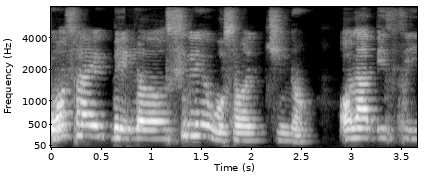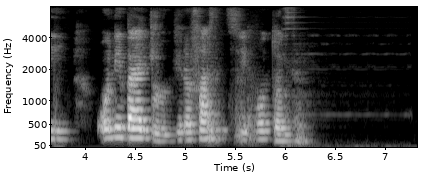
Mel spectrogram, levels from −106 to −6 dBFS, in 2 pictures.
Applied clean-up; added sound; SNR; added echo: neural mask model DeepFilterNet 3.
